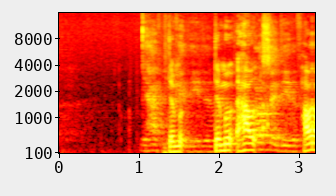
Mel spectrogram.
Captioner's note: client murmurs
